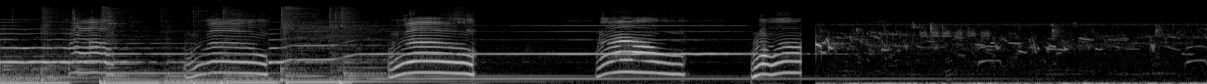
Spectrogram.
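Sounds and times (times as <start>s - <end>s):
background music with held notes: 0.0s - 10.4s
cat meowing: 0.6s - 2.8s, 3.9s - 4.8s, 6.0s - 6.9s, 7.5s - 8.0s.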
